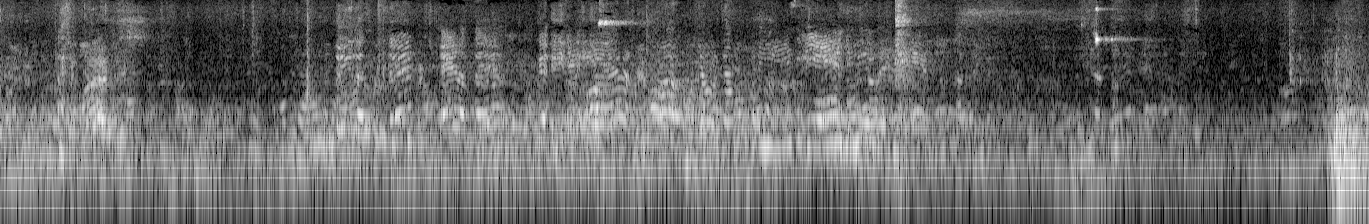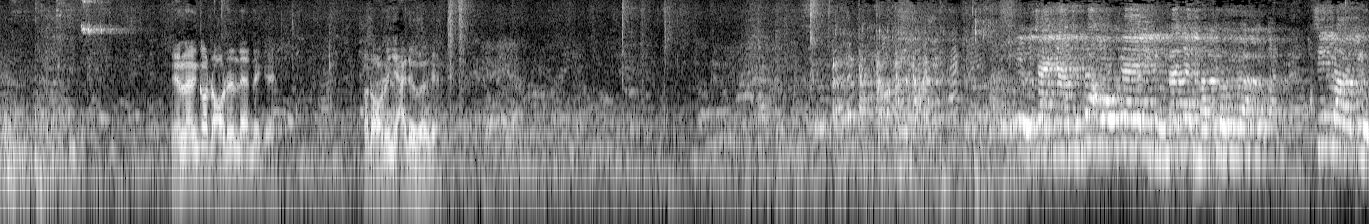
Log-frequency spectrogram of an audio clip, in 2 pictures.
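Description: A group of teenagers chatter and talk excitedly close by.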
